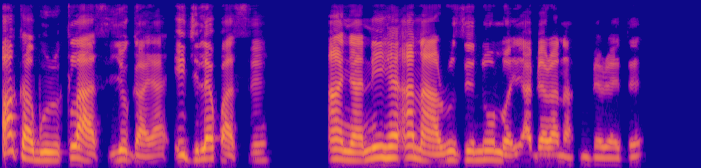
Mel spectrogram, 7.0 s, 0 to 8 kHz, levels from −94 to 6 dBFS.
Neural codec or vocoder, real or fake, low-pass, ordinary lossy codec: none; real; 7.2 kHz; none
